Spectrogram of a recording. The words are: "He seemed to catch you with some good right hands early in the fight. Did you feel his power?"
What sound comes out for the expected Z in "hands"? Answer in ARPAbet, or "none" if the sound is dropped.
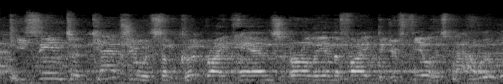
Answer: Z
